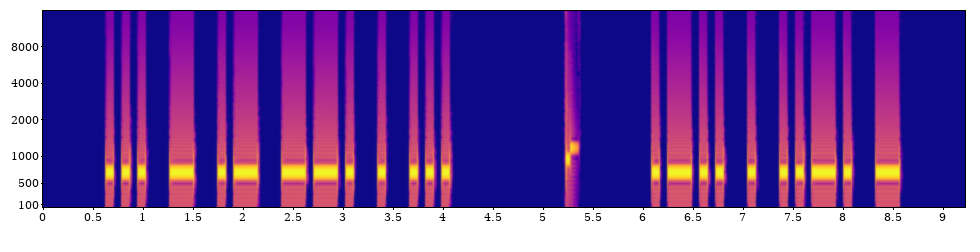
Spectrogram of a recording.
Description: Morse code, heard as a keyed tone, about 15 wpm, 700 Hz. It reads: STAGES LEFT
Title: Sets of 5 Words Encore - New Word Drill - 15wpm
